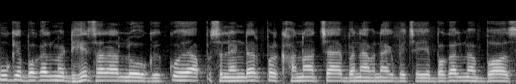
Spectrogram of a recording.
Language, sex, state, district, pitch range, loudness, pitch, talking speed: Maithili, male, Bihar, Purnia, 160-180 Hz, -14 LUFS, 170 Hz, 230 wpm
